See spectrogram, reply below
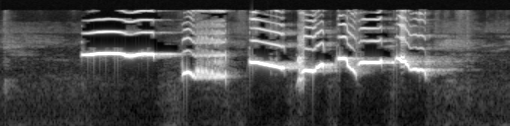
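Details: White-rumped shama song played to prompt other shamas to sing: a long clear whistled note, then rapid varied whistled phrases with buzzy trills and sliding notes, loud and close, on a silent background.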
